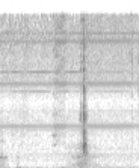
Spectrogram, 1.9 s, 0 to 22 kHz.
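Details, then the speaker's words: Dead ASUS ROG Zephyrus GX650 laptop motherboard (no power, no charging) on bench power supply: faint steady high-pitched squeal with brief chirps, coil whine from a shorted power rail drawing current, possibly a bad capacitor. "Wow. It's making its own music. Okay. I've never had a squeaky short circuit before."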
